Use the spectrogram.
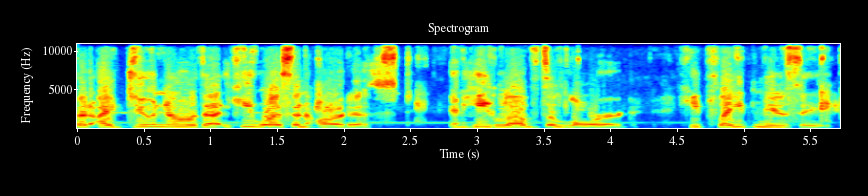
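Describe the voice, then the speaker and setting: A woman at a fairly slow pace with ordinary pitch variation, music in the background. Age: 50s. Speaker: guest relative of a victim. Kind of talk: testimony.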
